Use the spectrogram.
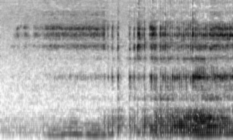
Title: The great snore-zilla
